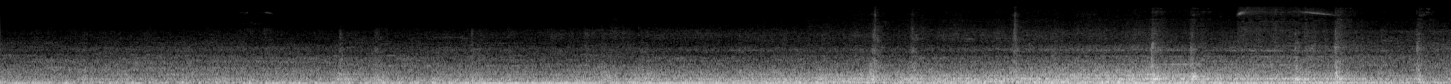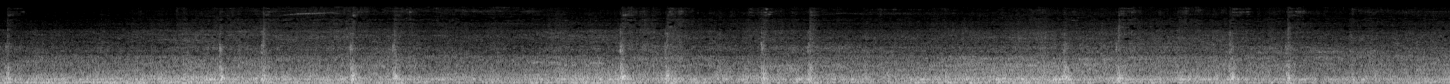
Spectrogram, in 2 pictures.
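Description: Passenger train pulling in and rolling past. The low rumble grows louder to a peak about halfway through, then the coaches pass with a steady clickety-clack of wheels over the rail joints and a couple of brief high wheel squeals.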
